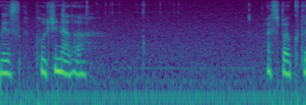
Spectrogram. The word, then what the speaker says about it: Pulcinella: "Pronounced Pulcinella."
